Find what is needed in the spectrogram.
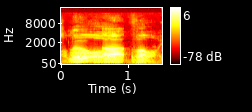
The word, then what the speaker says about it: Louisville: I was taught Louisville. Three syllables. Louisville.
